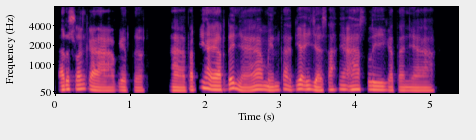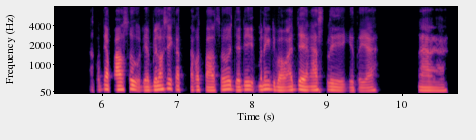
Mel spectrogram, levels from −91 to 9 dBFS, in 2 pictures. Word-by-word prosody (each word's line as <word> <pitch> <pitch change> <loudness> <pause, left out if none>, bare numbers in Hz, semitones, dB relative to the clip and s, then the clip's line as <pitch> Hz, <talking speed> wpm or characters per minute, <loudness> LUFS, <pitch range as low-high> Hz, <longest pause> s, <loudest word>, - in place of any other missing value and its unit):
harus 145 +3 +3
lengkap 115 -10 +1
gitu. 110 -2 -4 0.5
Nah, 105 -2 +2
tapi 115 - -3
HRD-nya 135 - +3
minta 120 +1 -1
dia 150 +5 +1
ijazahnya 125 +1 -1 0.2
asli 130 -3 0
katanya, 105 -2 -3 1.0
takutnya 120 +4 -1
palsu, 130 +3 +3
dia 110 0 -1
bilang 135 +2 +4
sih 165 - 0
kat 130 - -1
takut 115 +2 -3
palsu 110 +6 +1
jadi 130 0 0
mending 140 +3 +2
dibawa 110 -3 0
aja 135 - +2
yang 115 - -2
asli 120 -3 -1
gitu 100 -1 -7
ya. 100 +3 -4 0.5
Nah, 100 -2 -2
120 Hz, 155 wpm, -23 LUFS, 105-135 Hz, 1.0 s, bilang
